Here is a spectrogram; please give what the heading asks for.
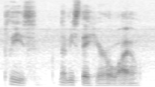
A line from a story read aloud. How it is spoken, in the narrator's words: Though it felt like sacrilege, Harry managed to whisper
